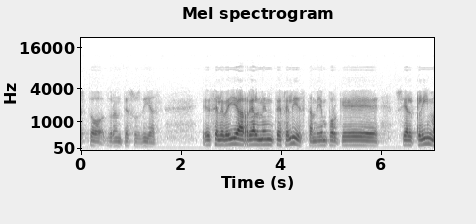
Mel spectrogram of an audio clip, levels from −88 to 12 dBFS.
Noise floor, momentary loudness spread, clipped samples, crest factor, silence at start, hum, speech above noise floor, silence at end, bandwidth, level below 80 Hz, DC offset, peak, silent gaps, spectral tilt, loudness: -56 dBFS; 19 LU; under 0.1%; 20 dB; 0 s; none; 30 dB; 0 s; 9.2 kHz; -78 dBFS; under 0.1%; -8 dBFS; none; -6.5 dB/octave; -27 LUFS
